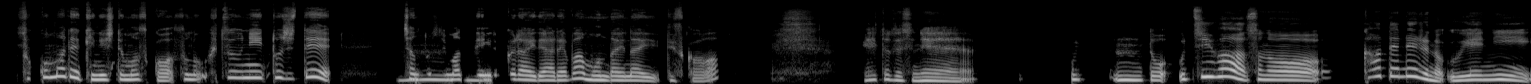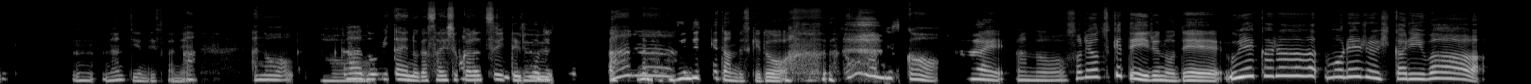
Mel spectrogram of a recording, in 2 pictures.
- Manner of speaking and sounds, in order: other noise; anticipating: "あ、そうです、そうです"; surprised: "ああ"; surprised: "そうなんですか"; laugh
- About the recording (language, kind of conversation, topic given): Japanese, podcast, 快適に眠るために普段どんなことをしていますか？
